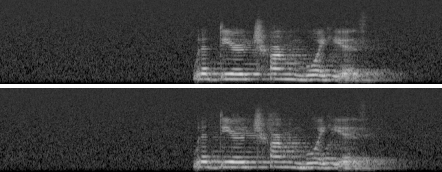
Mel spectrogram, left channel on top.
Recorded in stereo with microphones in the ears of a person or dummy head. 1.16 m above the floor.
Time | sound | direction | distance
1.9 | a woman speaking | 15° left (ahead or behind) | 3.5 m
